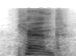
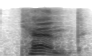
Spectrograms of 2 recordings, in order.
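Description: No difference in how they are said.

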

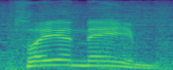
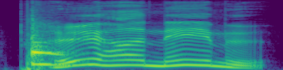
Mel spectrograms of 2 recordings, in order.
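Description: First: It is said with a plain English pronunciation. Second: It is said with a Japanese-style pronunciation.

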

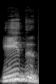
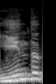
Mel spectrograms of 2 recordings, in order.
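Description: First: No nasal sound comes before the final d. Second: A nasal sound comes before the final d. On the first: The speaker calls it wrong. "જો એ અનુસ્વાર ન ઉચ્ચારો તો શું થઈ જાય? હિદ થઈ જાય" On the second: The speaker calls it right. "એમાં ફરજિયાત એની ઉપરનો જે અનુસ્વાર છે ને આપણે ઉચ્ચારવો જ પડે"

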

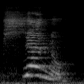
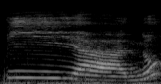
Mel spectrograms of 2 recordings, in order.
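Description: First: The i and a blend into one ya sound. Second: The i and a are two separate syllables. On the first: The speaker calls it right. "mais bien piano. Le I plus le A fait ya" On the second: The speaker calls it wrong. "je ne lis pas piano"

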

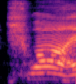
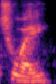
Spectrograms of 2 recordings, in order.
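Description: First: The name is said like 'shwah'. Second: The name is said like 'choy'. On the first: The speaker calls it right. "Schwa is how it's pronounced" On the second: The speaker calls it wrong. "It's not called Choi"

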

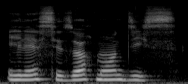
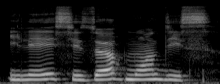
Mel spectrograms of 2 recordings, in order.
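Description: No difference in how they are said.

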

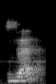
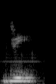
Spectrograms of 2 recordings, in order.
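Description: First: The letter is said with British pronunciation. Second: The letter is said with American pronunciation. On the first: "British pronunciation" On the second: "American pronunciation"

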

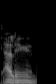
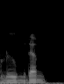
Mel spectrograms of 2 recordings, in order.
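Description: First: It is said the British way, with five syllables. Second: It is said the American way, with four syllables.

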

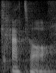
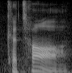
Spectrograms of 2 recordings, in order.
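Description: First: The word does not sound like 'catarrh'. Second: The word sounds like 'catarrh', the mucus word. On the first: It names the country. The speaker calls it right. "it's Qatar" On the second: It names a build-up of mucus and phlegm. The speaker calls it wrong. "it's not Qatar"

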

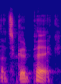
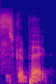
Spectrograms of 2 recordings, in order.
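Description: First: The voice sounds surprised. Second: The voice sounds sincere and unsurprised. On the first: The pick was not expected to be a good one. The speaker calls it wrong. "the tone of voice you use when you sound surprised" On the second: The pick is genuinely approved. The speaker calls it right. "let's try that again"

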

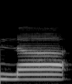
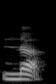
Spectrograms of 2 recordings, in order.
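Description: First: The final vowel is stretched long. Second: The final vowel is kept short. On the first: The speaker calls it wrong. "I will not say na" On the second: The speaker calls it right. "I will say na"

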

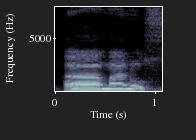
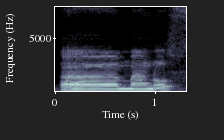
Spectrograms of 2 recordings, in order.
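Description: Both takes have the same delivery.

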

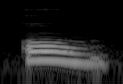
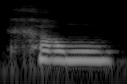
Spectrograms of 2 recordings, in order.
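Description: First: It begins with a vowel and ends in m. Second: It begins with a k sound and ends in ng. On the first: "or ôm" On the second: "You can say không"

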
